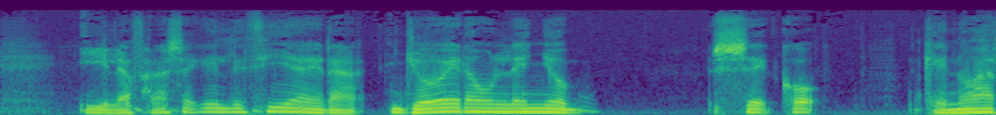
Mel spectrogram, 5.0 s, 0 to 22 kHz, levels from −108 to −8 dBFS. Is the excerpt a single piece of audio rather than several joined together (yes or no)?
yes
